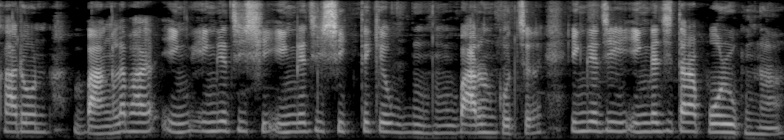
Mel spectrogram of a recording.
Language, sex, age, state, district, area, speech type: Bengali, male, 30-45, West Bengal, Dakshin Dinajpur, urban, spontaneous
